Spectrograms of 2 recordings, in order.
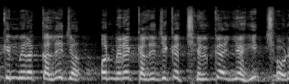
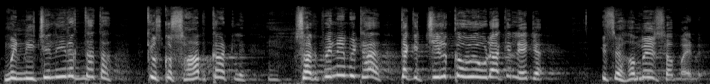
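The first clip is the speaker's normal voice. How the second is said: ordinary delivery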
